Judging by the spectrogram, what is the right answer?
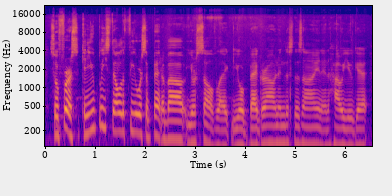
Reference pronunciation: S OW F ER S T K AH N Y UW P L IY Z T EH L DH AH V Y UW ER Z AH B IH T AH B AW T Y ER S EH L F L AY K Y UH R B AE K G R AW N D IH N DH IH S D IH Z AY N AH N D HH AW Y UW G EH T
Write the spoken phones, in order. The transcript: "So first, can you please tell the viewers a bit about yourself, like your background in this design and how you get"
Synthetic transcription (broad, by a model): S OW F ER S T K AH N Y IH P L IY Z T EH L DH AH F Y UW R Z AH B IH T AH B AW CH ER S EH L F L AY K Y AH R B AE K G R AW N D IH N DH IH S D IH Z AY N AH N HH AW Y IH G EH T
